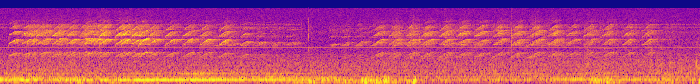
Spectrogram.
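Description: A bird calling: two long runs of quick, repeated notes at about five a second, broken by a short pause about six seconds in, over a faint low hum.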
